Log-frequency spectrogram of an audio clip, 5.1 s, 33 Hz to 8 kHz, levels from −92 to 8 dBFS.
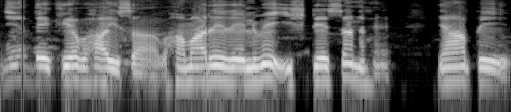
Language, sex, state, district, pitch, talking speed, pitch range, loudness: Hindi, male, Uttar Pradesh, Etah, 155 Hz, 130 wpm, 145-160 Hz, -12 LUFS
